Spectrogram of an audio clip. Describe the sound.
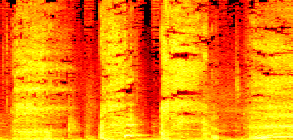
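A person clears their throat repeatedly, with four harsh, rasping bursts, some carrying short voiced grunts, separated by brief gaps. No words are spoken.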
